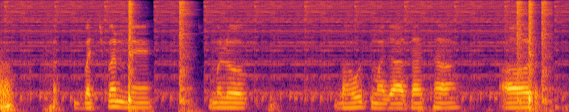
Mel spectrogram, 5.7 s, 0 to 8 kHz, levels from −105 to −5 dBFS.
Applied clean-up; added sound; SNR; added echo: none; Hi-hat; 5 dB; reverberation time 0.2 s.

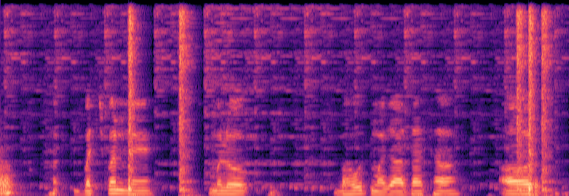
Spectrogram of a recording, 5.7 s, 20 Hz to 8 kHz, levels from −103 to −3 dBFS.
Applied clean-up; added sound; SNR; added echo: classical method WPE with log-MMSE.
